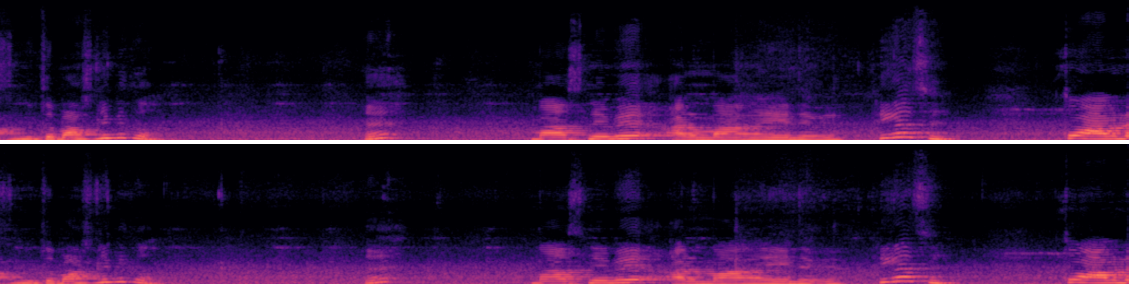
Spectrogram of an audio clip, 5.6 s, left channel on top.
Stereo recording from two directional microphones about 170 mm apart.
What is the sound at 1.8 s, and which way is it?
A woman's voice, 15° left (ahead or behind).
